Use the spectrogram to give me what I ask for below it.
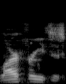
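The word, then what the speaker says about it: Larfleeze: Larfreeze's Christmas special.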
